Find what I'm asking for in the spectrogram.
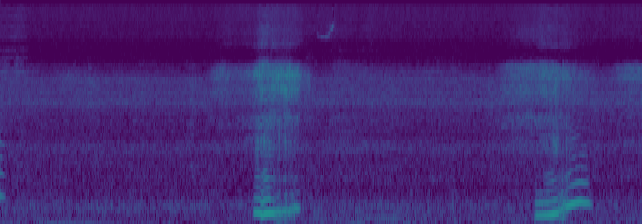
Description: Indy snoring on a rainy evening 😴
